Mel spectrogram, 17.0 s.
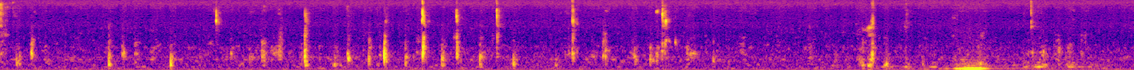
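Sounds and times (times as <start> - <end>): person chewing with mouth clicks: 1.6 - 7.8, 8.4 - 10.6, 12.8 - 13.8.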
